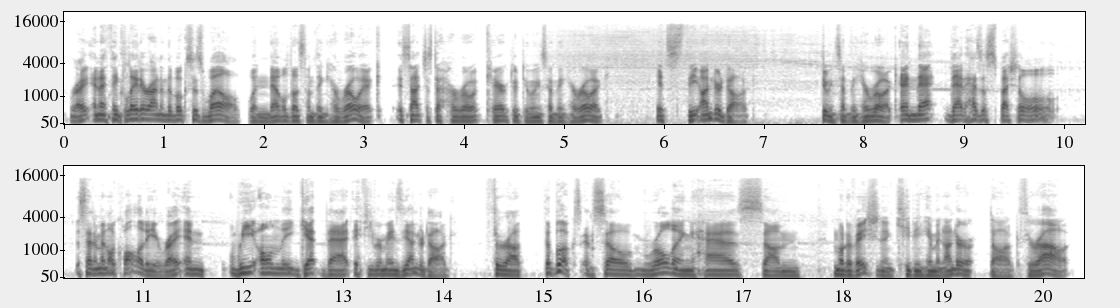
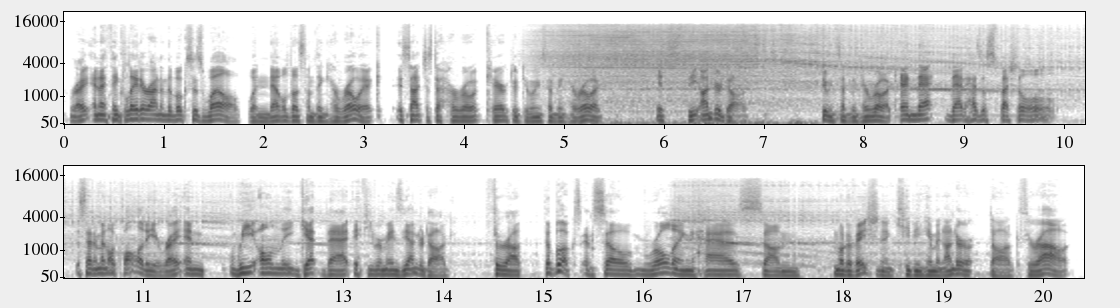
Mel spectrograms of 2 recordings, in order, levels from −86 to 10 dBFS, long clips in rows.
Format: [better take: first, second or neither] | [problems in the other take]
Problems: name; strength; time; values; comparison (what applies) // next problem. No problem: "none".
first | machinery noise; loud; from 5 s on; 9 dB below the speech; faint in the first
